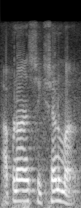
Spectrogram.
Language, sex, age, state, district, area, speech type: Gujarati, male, 45-60, Gujarat, Surat, urban, spontaneous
